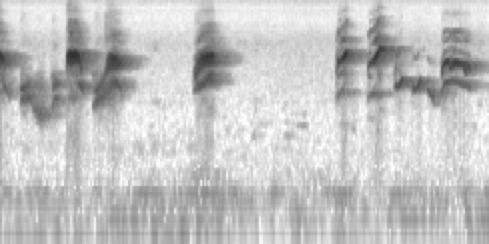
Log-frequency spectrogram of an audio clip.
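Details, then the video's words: White-rumped shama singing on a sofa rather than a hanging cage: loud rich warbled phrases with sweeping whistles, pausing between bursts, over a steady low background hum. "Murai Nge-play diSofa, Ogah gantang"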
